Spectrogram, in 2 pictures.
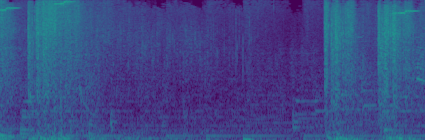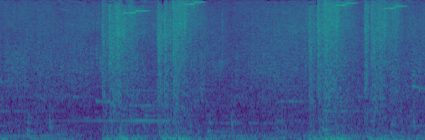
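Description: Gunfire in the shooter Outriders, a fast run of rapid shots repeating in bursts over a steady game background, with no talk.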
